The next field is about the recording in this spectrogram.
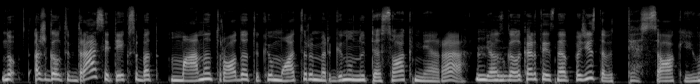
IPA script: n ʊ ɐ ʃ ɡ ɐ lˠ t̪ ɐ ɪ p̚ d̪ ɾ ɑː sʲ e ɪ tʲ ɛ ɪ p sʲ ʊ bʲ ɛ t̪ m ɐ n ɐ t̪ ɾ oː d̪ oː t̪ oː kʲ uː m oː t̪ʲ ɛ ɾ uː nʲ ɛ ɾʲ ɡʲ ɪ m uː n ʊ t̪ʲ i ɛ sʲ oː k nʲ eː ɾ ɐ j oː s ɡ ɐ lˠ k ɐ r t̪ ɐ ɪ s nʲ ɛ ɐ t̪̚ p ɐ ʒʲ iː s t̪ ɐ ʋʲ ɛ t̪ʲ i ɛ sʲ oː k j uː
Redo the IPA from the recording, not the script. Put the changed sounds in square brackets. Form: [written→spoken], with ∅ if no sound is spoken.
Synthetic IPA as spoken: n ʊ ɐ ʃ ɡ ɐ lˠ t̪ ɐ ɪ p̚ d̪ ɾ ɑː sʲ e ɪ tʲ ɛ ɪ [p→k] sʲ ʊ bʲ ɛ t̪ m ɐ n ɐ t̪ ɾ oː d̪ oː t̪ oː kʲ uː m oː t̪ʲ ɛ ɾ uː [nʲ→mʲ] ɛ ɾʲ ɡʲ ɪ [m→n] uː n ʊ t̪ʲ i ɛ sʲ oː k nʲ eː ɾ ɐ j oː s ɡ ɐ lˠ k ɐ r t̪ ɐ ɪ s nʲ ɛ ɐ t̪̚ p ɐ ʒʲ iː s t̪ ɐ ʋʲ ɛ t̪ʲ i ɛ sʲ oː k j uː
